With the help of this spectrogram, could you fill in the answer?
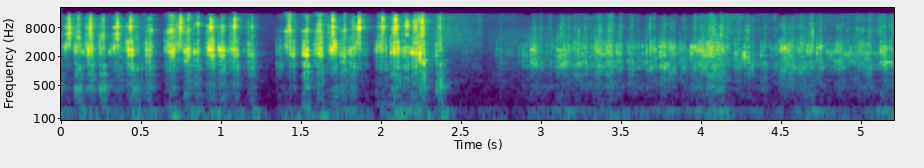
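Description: Fingertips with medium painted nails type fast on a full-size backlit Razer BlackWidow plastic mechanical keyboard with plastic keycaps and clicky green switches. Rapid, bright clicks clatter with a steady low hum underneath. The typing turns softer and more blended in the second half.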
